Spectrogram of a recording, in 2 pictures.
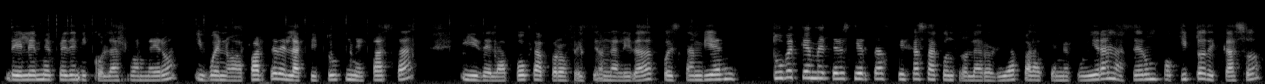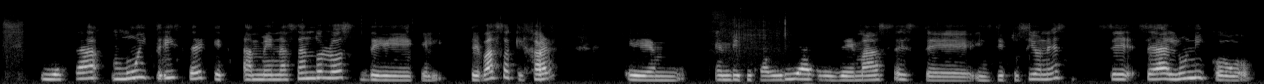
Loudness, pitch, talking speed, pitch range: -24 LUFS, 220 Hz, 135 wpm, 200-250 Hz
